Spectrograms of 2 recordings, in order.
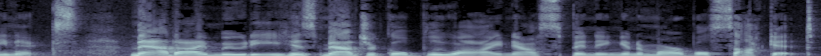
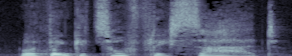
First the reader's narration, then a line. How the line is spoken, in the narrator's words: Neville whispered back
